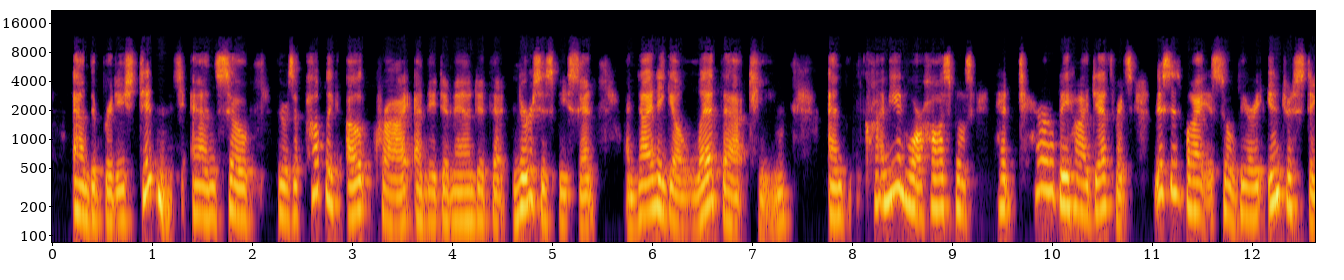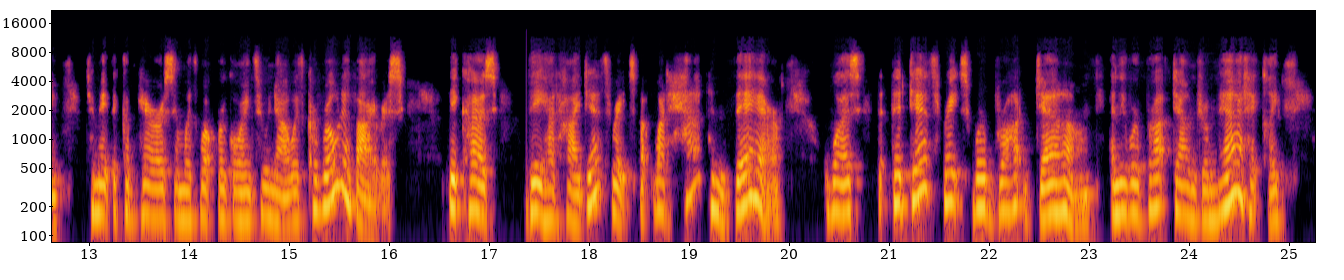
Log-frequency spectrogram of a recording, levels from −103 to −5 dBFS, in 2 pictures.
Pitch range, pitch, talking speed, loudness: 150-200 Hz, 170 Hz, 180 wpm, -24 LUFS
